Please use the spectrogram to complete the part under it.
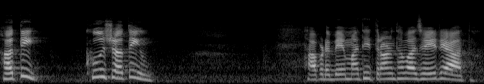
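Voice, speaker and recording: A woman's voice: high-pitched, normal speed, pushed and bright. A young woman playing a frustrated pregnant wife who scolds her husband in a family drama. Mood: anxious. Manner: scolding, reproachful.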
